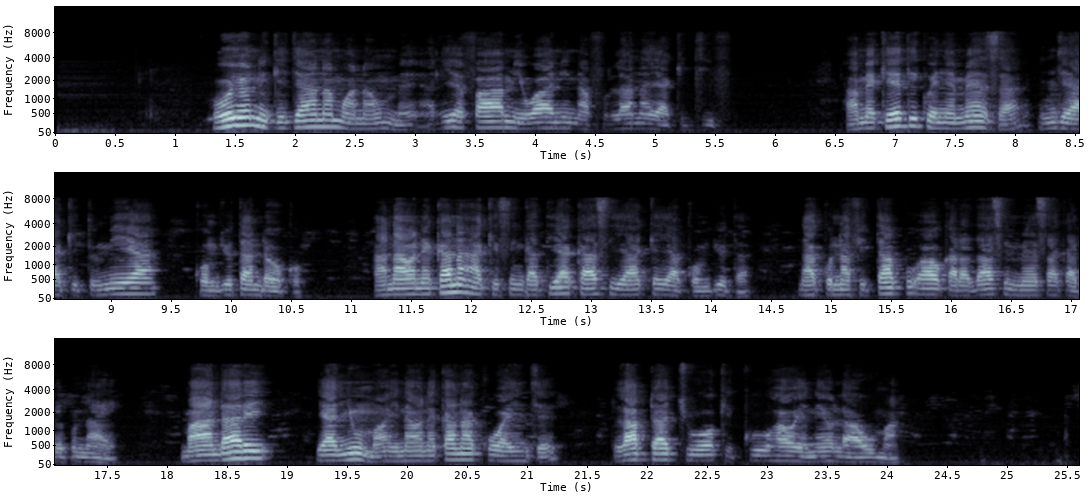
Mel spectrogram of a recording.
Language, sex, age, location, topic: Swahili, male, 50+, Nairobi, education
